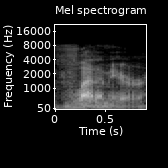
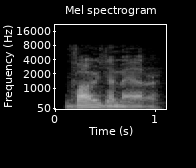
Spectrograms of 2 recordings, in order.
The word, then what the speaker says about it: Vladimir: My mom still can't say Vladimir. She says Voldemir.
